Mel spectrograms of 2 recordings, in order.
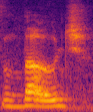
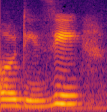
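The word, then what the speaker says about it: Łódź: Google says it's Lodz. If you pronounce it in Polish, it says different, but I think you know where I'm talking about. Lodz, Poland, in 1927.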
